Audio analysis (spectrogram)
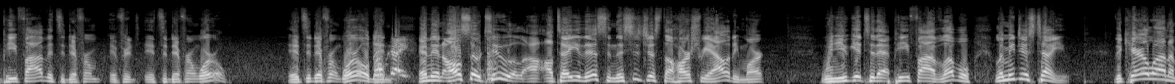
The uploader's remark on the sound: Was a “Women Rock Wednesday” LIVE from YesDog Grill! On The Ticket 95.3 Fm/970 AM, Ritter Communications Tubetown 21!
